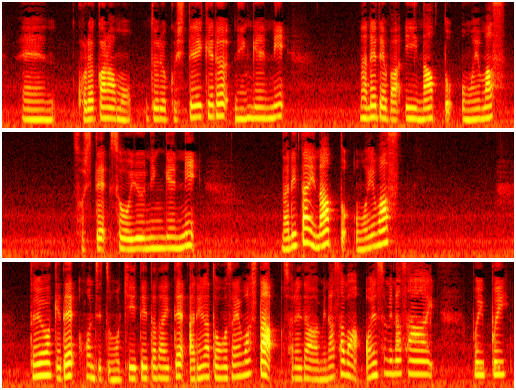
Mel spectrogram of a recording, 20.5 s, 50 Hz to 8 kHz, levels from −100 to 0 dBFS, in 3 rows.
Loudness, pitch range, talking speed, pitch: -26 LUFS, 195-250 Hz, 275 characters per minute, 215 Hz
